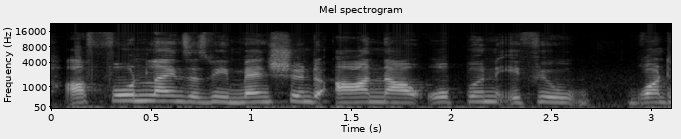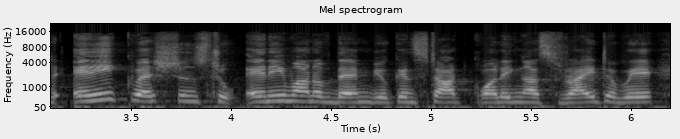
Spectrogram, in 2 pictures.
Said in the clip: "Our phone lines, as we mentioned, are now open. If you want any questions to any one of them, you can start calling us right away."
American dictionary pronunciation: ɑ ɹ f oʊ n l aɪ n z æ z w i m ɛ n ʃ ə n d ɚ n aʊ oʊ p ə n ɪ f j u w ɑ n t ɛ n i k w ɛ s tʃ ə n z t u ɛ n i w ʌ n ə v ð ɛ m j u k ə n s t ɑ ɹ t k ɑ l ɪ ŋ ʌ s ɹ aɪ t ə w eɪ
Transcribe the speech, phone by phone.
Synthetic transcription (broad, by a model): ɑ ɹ f oʊ n l aɪ n z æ z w i m ɛ n ʃ ə n d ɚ n aʊ oʊ p ə n ɪ f j u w ɑ n t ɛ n i k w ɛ s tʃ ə n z t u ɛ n i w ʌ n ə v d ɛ m j u k ə n s t ɑ ɹ t k ɑ l ɪ ŋ ʌ s ɹ aɪ t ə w eɪ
